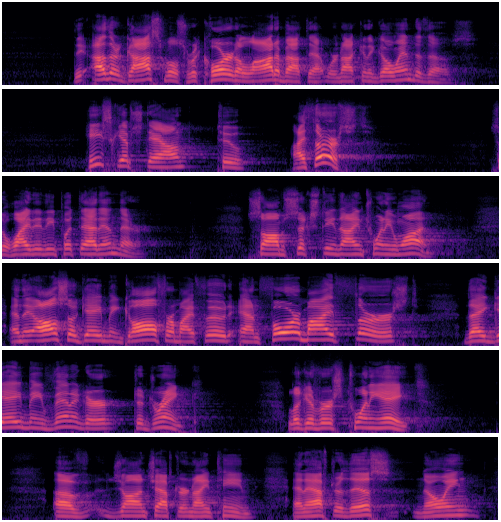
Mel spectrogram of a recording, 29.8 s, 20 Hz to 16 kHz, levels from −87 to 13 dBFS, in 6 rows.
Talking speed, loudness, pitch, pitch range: 125 wpm, -25 LUFS, 180 Hz, 165-200 Hz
